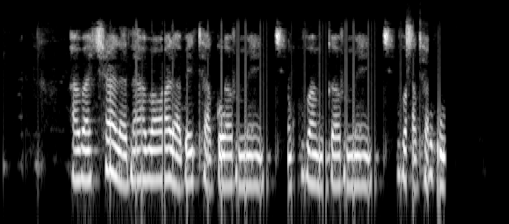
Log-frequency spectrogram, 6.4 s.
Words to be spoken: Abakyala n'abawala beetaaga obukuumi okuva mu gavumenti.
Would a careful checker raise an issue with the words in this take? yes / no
yes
